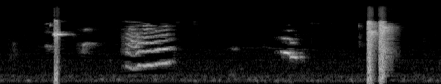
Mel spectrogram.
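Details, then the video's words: Pet African grey parrot chattering indoors: a sharp click, then a loud buzzy, richly layered squawk lasting half a second, a short mid-pitched note, and a final double burst of harsh noise. "African Grey Parrot talking away having a great time"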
